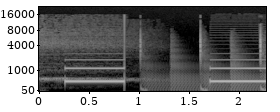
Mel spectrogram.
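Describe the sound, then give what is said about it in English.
A telephone line rings through the earpiece as a man calls an old friend: two steady electronic tone bursts, each about half a second long, separated by a pause, with faint clicks between them and no voices. “He picked up the phone and called a friend from the past.”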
